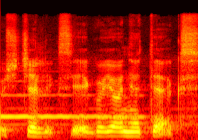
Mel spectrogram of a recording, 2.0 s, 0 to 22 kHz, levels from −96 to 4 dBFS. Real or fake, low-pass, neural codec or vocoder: fake; 14.4 kHz; vocoder, 44.1 kHz, 128 mel bands every 512 samples, BigVGAN v2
